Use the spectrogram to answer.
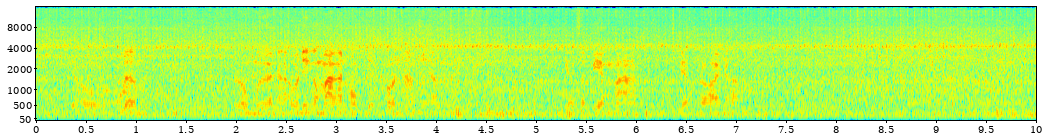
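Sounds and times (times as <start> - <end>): generator engine droning: 0.0 - 10.0.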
